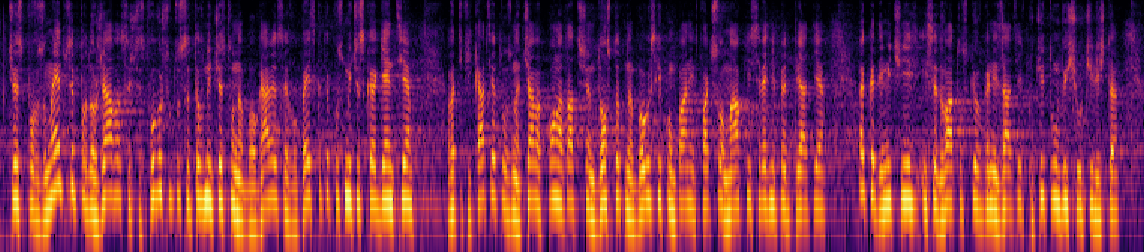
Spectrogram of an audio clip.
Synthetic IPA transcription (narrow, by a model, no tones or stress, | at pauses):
t͡ʃɾɛspoɾəzumɛnʲɛt̪o̥sɛpɾod̪ɐlˠʒavəsəʃt̪ɛst̪vuvəʃt̪ot̪osɐt̪ɾud̪nit͡ʃɛst̪vonɐbɐlˠɡaɾijəsɛvɾopɛjskət̪əkosmit͡ʃɛskəːɡʲɛnt̪sijə | ɾɐt̪ifikat̪sijət̪əoznɐt͡ʃavəponɐt̪at̪ə̥t͡ʃɛnd̪ɔst̪əpnɐbɤlˠɡəfskʲikompaniːft̪ovat͡ʃɛ̥slˠɔmalˠk̟iːsɾɛd̪nipɾɛt̪̚pɾijat̪iə | ɐkəd̪ɛmit͡ʃniːslɛd̪ovat̪ɛlˠsk̟ioɾɡənizat̪siːfklʲut͡ʃit̪ɛlˠnoviʃiʊt͡ʃiliʃt̪ə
